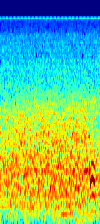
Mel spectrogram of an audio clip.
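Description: Two monster truck engines racing side by side, a steady noisy roar with a low hum underneath.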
